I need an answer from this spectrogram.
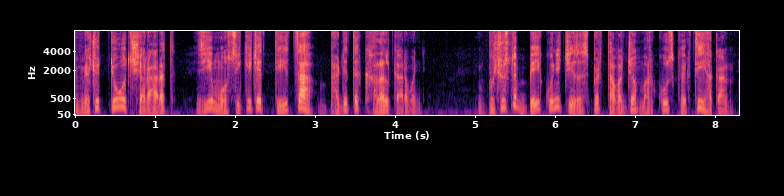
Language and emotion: Kashmiri, angry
